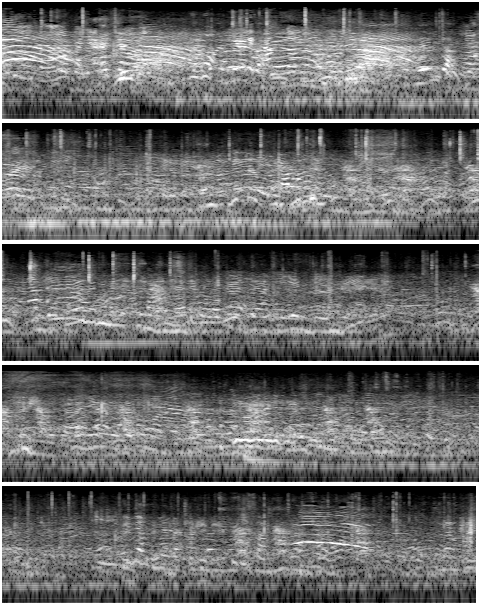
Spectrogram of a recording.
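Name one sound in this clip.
Children call out with high voices.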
